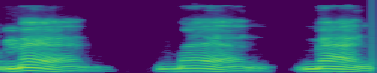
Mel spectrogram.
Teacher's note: today it's more man man man with an ah sound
